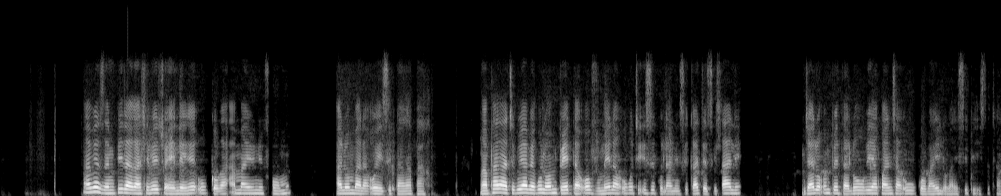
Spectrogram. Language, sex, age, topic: North Ndebele, female, 25-35, health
